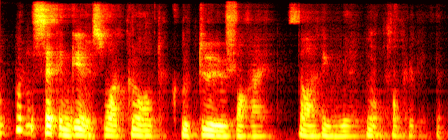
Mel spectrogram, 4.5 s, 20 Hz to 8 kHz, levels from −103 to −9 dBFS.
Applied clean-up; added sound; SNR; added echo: neural mask model DeepFilterNet 3.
